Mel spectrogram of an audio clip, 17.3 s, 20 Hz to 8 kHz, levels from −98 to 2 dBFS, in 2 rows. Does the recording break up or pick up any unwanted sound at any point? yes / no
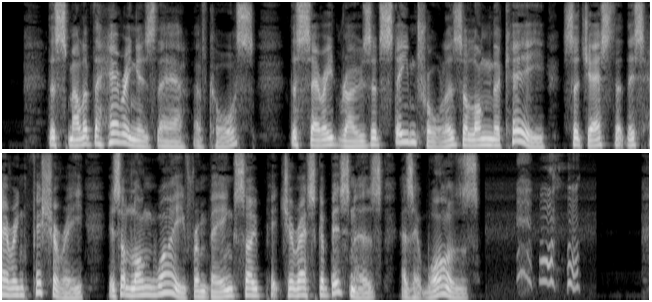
yes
